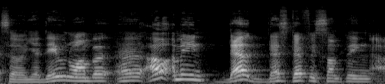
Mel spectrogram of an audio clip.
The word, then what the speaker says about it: Nwamba: Nwamba. That's how you pronounce his name, because I think he is Nigerian, which I am too.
